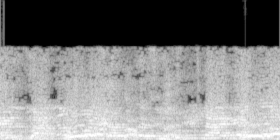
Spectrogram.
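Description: A middle-aged woman sings along.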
